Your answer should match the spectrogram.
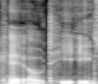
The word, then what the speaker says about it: Kote: Now, Kote is spelled K O T E, so it's not like the coat you would wear, but Kote. So yeah, they were almost surprised to see Kote standing there.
